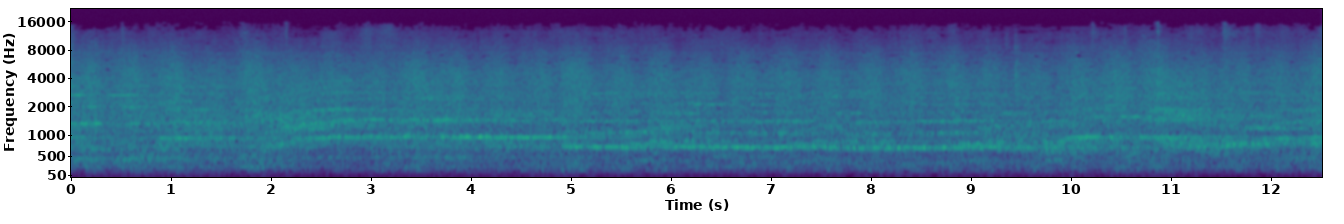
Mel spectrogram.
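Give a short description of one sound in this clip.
A large crowd cheers and chants steadily in a big stadium.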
